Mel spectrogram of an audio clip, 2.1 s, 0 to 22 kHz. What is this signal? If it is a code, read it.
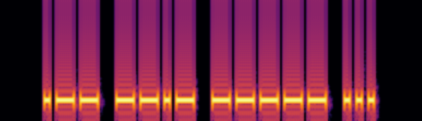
Morse code, heard as a keyed tone, about 38 wpm, 700 Hz. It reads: WQ0S
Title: USA Call Signs - 4 Characters - 2x Character Spacing - 40wpm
